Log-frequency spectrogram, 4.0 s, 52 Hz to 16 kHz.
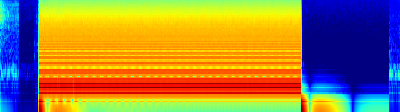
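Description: Raw sawtooth wave from VCO 2 of an ARP 2600 clone synthesizer: one steady, bright, buzzy note with no filtering. It starts about a third of a second in and stops abruptly about three seconds in.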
